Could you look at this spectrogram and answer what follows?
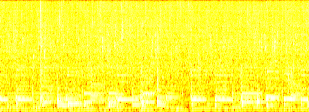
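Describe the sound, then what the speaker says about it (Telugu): Green chillies frying in a pan give a steady, close sizzle with crackling pops and occasional scraping stirs, and no talk over it. "ఇది బాగా వేయించుకోవాలి."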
